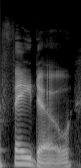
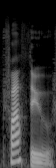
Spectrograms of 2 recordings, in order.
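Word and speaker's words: fado: a d o so it looks like it's pronounced fad or fedo uh but it's fathu FAU uh it is a noun from 1890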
